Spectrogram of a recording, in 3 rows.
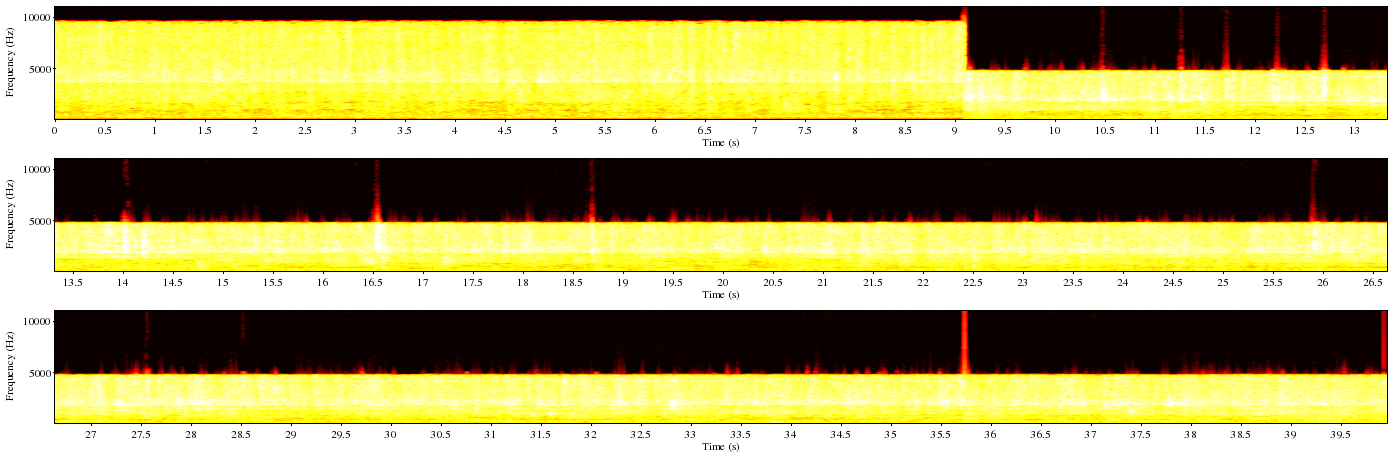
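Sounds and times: water swirling down a drain: 0:00.0 - 0:09.2.

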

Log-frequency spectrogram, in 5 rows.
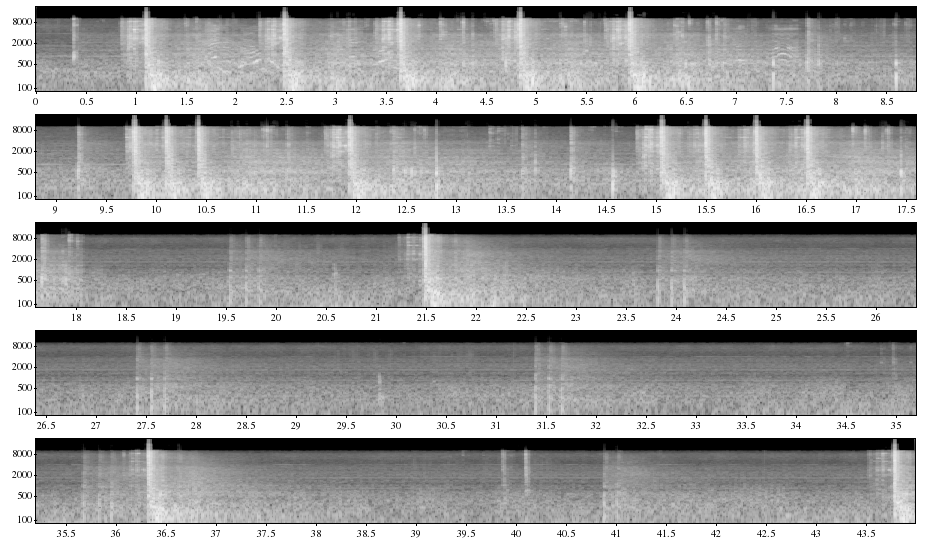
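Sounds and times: ship noise: 0:00.0 - 0:43.9
wind: 0:00.0 - 0:43.9
burst of gunfire: 0:00.8 - 0:08.0, 0:08.6 - 0:13.0, 0:13.6 - 0:17.9, 0:19.5 - 0:20.2, 0:21.3 - 0:22.4, 0:31.4 - 0:32.1, 0:35.6 - 0:37.4, 0:40.8 - 0:41.5, 0:43.6 - 0:43.9
machine gun firing: 0:00.8 - 0:08.0, 0:09.2 - 0:13.0, 0:13.6 - 0:18.0, 0:21.3 - 0:22.2, 0:23.8 - 0:24.3, 0:35.6 - 0:37.1, 0:43.6 - 0:43.9.

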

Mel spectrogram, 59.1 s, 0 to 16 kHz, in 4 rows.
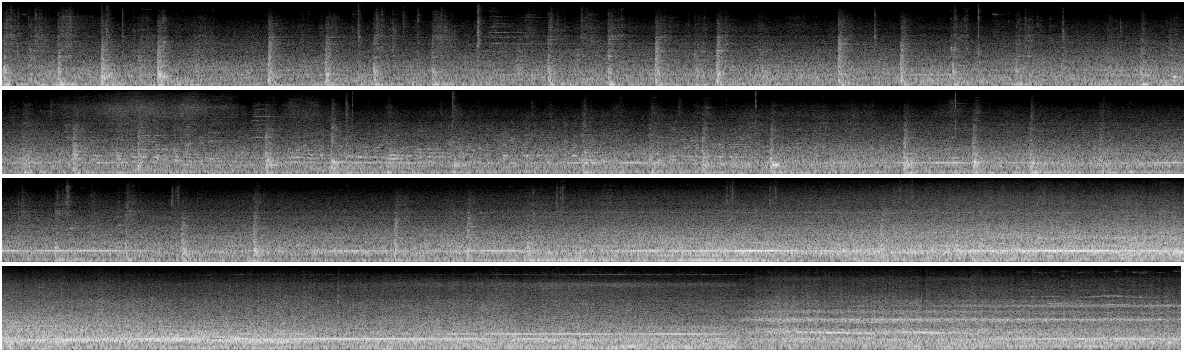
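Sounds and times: train passing with steady hum: 0:00.0 - 0:59.0
high steady squealing tones: 0:46.2 - 0:59.0.

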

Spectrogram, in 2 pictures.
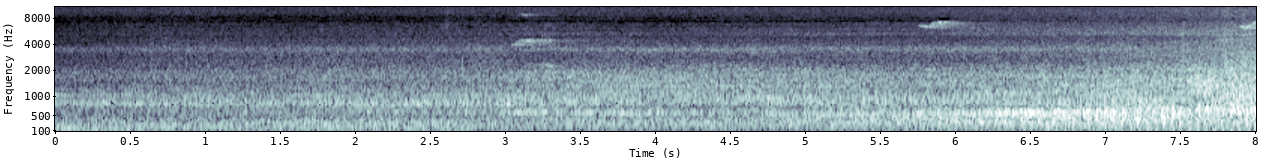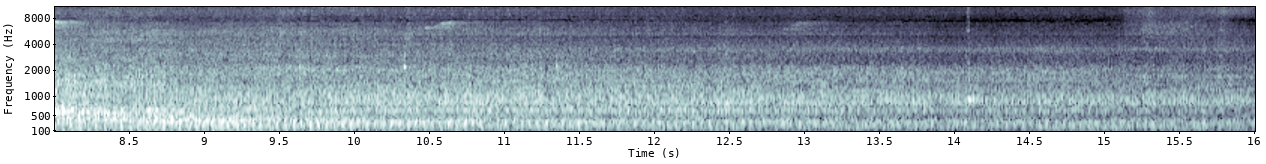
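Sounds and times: motor vehicle passing: 0:03.7 - 0:13.2.

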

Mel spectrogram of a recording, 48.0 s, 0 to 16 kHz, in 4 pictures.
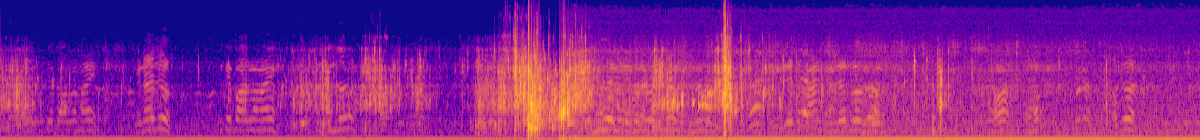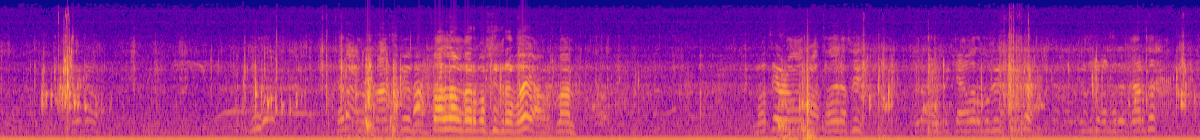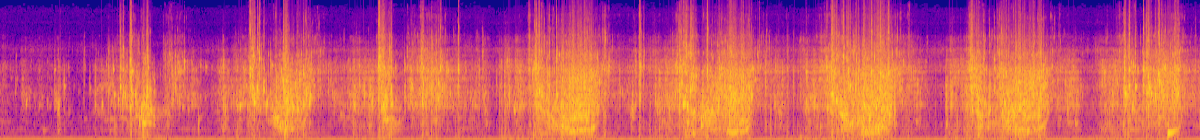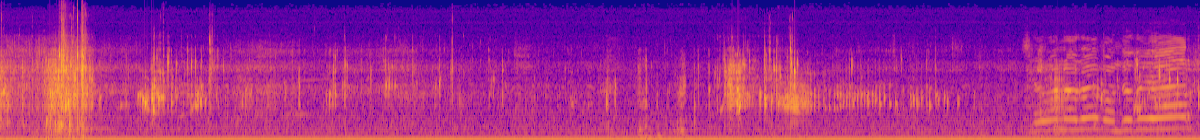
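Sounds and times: steady rush of water: 0:00.0 - 0:01.5, 0:02.5 - 0:48.0
whitewater splashing around raft: 0:20.4 - 0:39.0.

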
